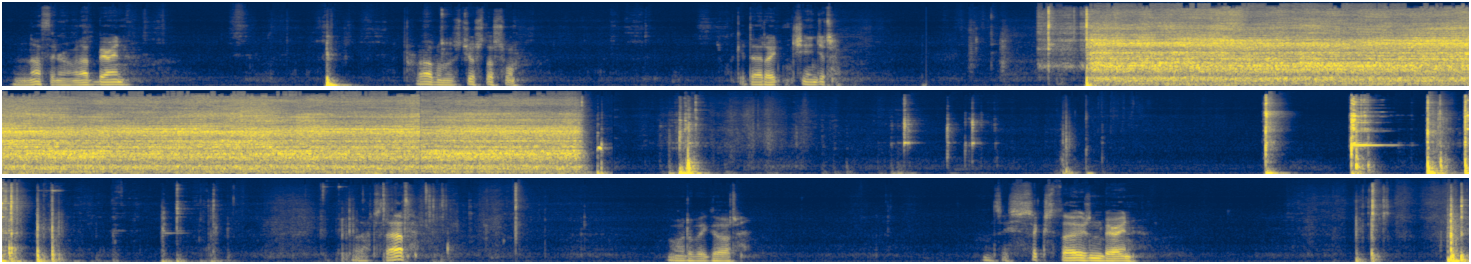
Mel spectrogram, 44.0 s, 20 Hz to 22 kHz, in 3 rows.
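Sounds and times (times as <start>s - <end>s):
blowtorch hissing: 10.4s - 20.6s.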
